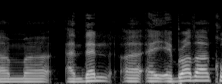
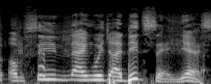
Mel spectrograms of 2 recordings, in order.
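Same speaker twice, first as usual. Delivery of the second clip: laughing admission; 8 semitones higher, 6 dB louder than usual. Real, not acted. Laughing at being teased.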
